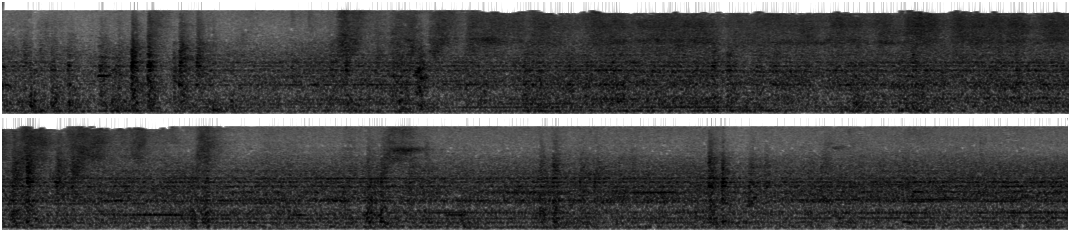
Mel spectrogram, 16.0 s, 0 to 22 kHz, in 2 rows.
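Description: JR 117 series electric train running at steady speed, heard from inside the carriage. Its traction motors and gears give a steady hum of several held tones over the rumble of the wheels, with wheels clicking over rail joints now and then, most often in the first few seconds.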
